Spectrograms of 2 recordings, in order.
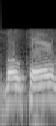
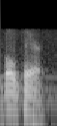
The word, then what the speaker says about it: Voltaire: It is Voltaire, like the French philosopher. It's spelled V as in Victor, O L, T as in Tom, A I R E, Voltaire.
